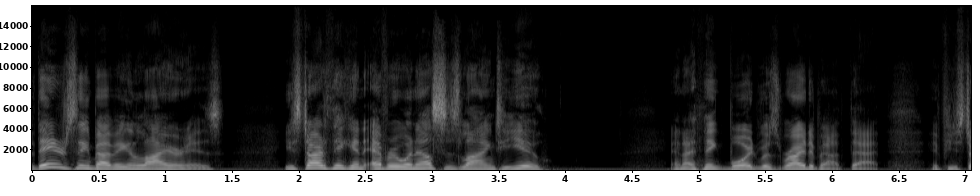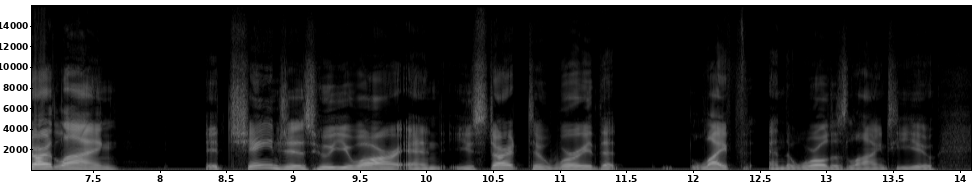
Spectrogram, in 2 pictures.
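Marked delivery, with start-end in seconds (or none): 0.0-3.8 put-on Northern Irish accent, higher pitched. Quoting an old favorite's saying about liars: Morris Boyd's Northern Irish accent. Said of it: "he would say in his Northern Irish accent".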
